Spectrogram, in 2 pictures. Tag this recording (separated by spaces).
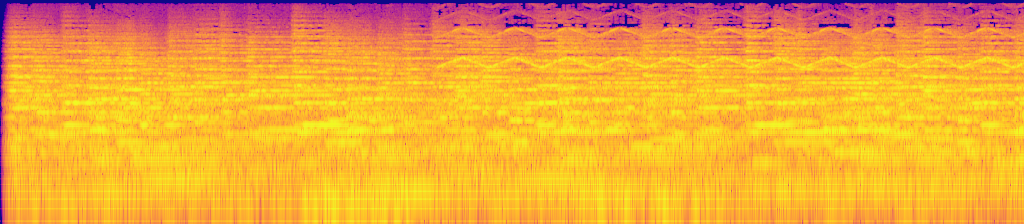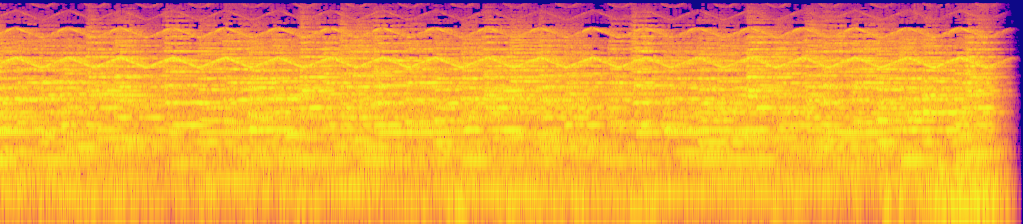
alarm bell car cathedral fugue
